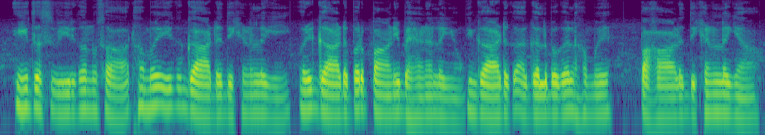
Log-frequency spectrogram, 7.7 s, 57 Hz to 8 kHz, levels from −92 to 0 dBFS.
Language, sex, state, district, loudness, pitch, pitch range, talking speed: Hindi, male, Uttarakhand, Tehri Garhwal, -17 LUFS, 130 Hz, 120-140 Hz, 180 wpm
